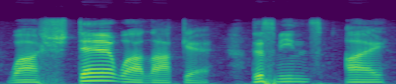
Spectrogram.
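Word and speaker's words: waštéwalake: Washtewalake. Accent is on the second syllable, the shte part. Washtewalake.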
